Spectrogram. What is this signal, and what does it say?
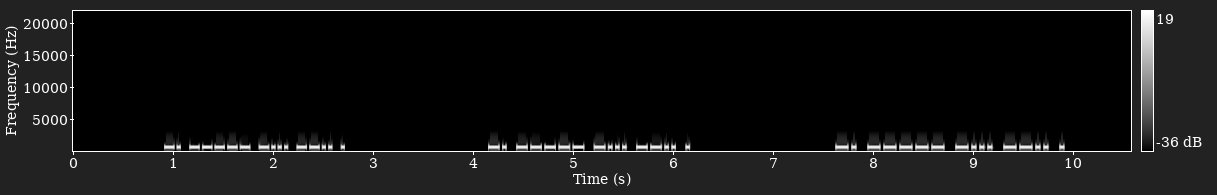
Morse code, heard as a keyed tone, about 33 wpm, 700 Hz. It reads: N0BZE N0BZE N0BZE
